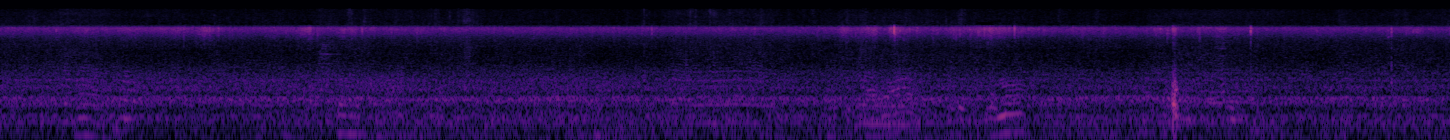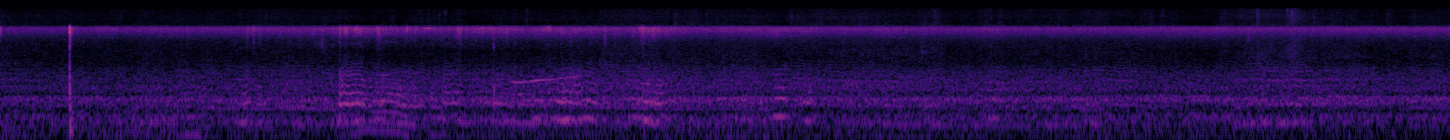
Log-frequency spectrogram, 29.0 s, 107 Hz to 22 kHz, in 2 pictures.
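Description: Honeybees buzzing steadily around an opened wooden hive, with individual bees flying close by. A few sharp knocks from the hive being handled cut through, the loudest about 15 seconds in.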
